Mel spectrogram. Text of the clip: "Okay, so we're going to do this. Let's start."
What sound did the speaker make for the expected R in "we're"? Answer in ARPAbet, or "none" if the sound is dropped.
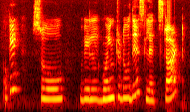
L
